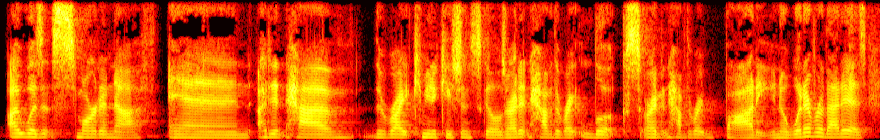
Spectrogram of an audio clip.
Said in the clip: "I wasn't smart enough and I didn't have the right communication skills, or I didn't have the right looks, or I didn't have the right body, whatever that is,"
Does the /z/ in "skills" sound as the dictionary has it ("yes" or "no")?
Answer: yes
